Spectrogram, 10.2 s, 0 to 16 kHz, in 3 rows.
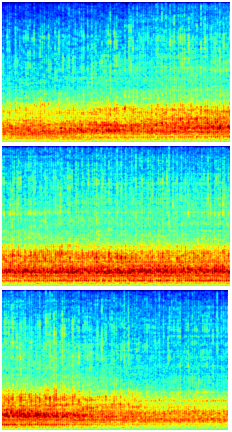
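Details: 2007 Chevy Cobalt SS Supercharged at idle after a morning start: loud, sharp top-end ticking knock about three a second; owner suspects a bad timing chain tensioner, unconfirmed.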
